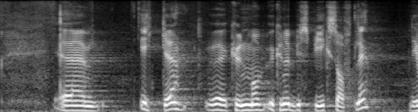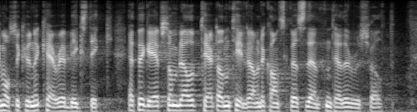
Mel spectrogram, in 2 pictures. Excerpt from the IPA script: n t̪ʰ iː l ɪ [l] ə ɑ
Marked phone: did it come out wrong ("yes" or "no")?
yes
